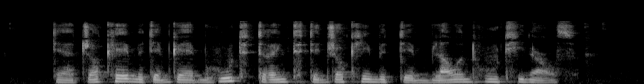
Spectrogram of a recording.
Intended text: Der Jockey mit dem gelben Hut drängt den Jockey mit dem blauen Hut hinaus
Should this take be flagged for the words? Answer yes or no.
no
